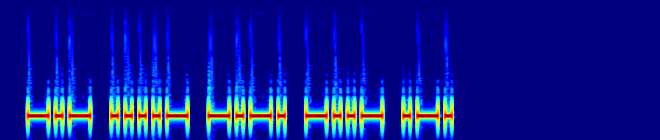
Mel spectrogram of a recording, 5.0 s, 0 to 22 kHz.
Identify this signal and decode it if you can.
Morse code, heard as a keyed tone, about 22 wpm, 700 Hz. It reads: K4CXR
